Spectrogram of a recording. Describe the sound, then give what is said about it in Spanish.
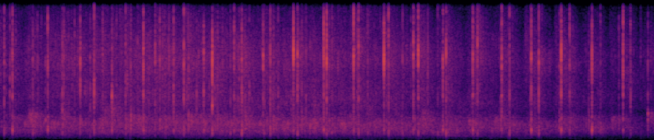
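Audience applause at a feminist gathering: many hands clapping in a dense, steady patter, quiet overall, with sharper individual claps standing out throughout. “Un aplauso para ustedes también.”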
